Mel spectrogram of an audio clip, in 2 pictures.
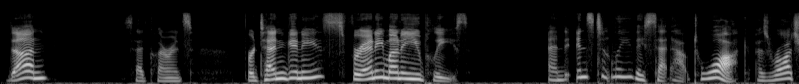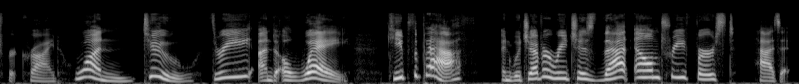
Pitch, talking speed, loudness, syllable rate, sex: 240 Hz, 140 wpm, -20 LUFS, 4.2 syllables/s, female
